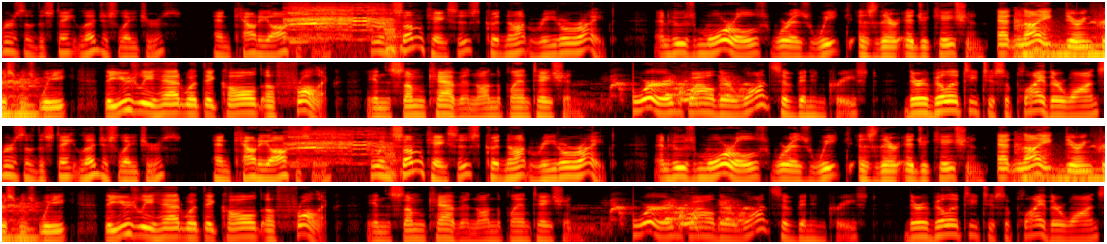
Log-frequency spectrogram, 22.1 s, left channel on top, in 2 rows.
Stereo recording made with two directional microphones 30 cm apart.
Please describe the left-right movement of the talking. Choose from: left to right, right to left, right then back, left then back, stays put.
right to left.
